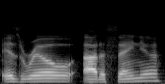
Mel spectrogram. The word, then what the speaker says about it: Israel Adesanya: Israel Adesanya, if I'm saying that right.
